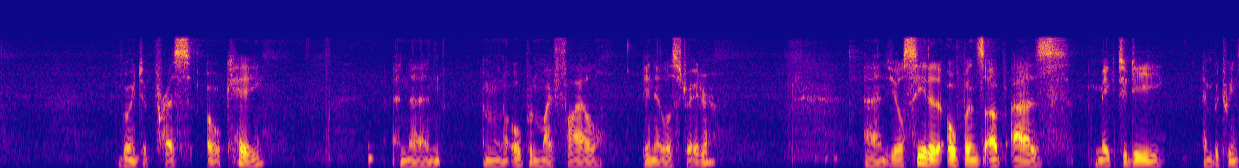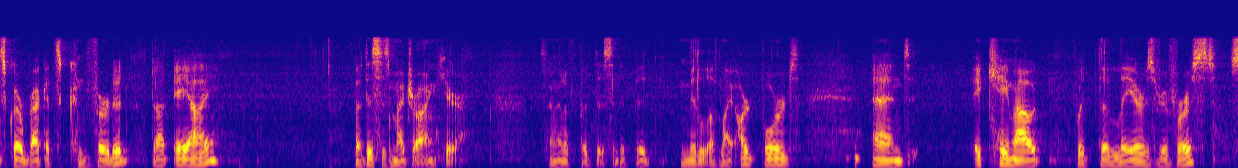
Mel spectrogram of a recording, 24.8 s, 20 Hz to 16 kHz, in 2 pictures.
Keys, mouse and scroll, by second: 0.1 click, 4.3 click, 4.5 click, 16.9 click, 19.3 click, 20.2 click, 24.5 click.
